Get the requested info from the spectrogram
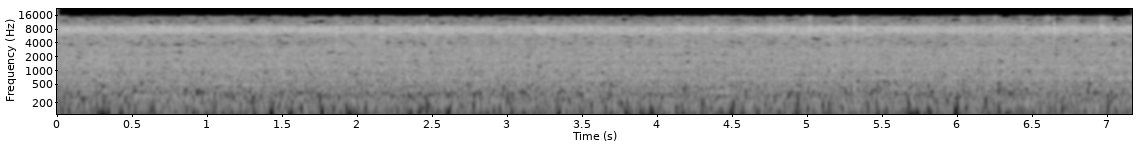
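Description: Onion-tomato masala frying in oil in a kadai, giving a steady, even sizzle.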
